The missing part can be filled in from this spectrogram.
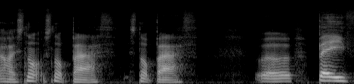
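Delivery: mock flustered, panicky, stumbling self-correction. Retelling reading a word aloud in class: imitating own panicked voice. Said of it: "I just panicked".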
